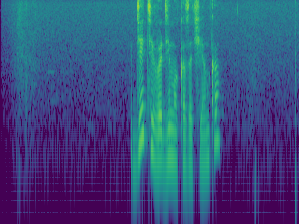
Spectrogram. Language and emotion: Russian, neutral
